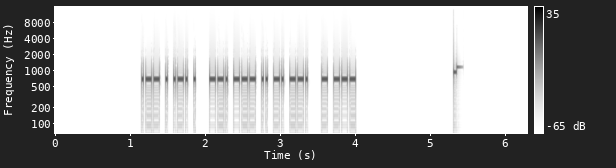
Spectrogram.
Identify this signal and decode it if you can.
Morse code, heard as a keyed tone, about 44 wpm, 700 Hz. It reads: WERE GOING TO
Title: Sets of 3 Words 45wpm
